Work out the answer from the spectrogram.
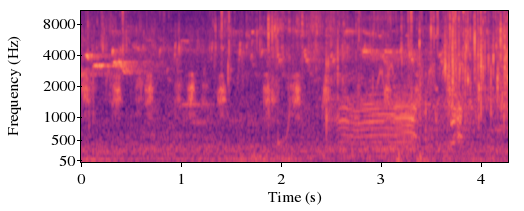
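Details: Mallard ducklings in the sun at Longton Park, Stoke on Trent, on 30 April 2022 call with high, thin peeps and a short run of nasal, quack-like notes, over a steady low rumble of background noise.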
